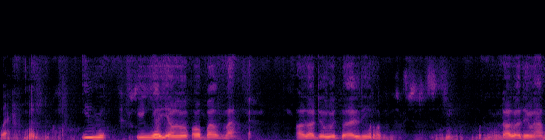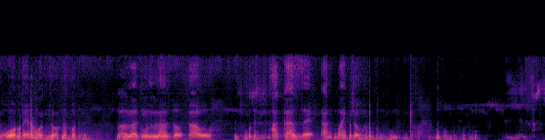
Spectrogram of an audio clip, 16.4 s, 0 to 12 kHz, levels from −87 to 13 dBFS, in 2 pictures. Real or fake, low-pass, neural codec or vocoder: fake; 7.2 kHz; codec, 16 kHz, 1 kbps, FunCodec, trained on LibriTTS, 50 frames a second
